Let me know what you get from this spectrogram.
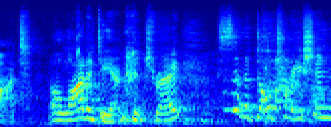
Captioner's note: audience laughing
